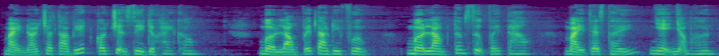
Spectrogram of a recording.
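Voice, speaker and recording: A brash, loyal young friend in an audio storybook, blunt and quick to get worked up, as a woman narrator plays her. She talks at a middle pitch for a woman. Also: steady tone, fairly bright tone, no echo, natural voice. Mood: coaxing.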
